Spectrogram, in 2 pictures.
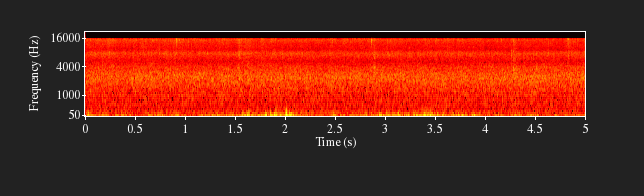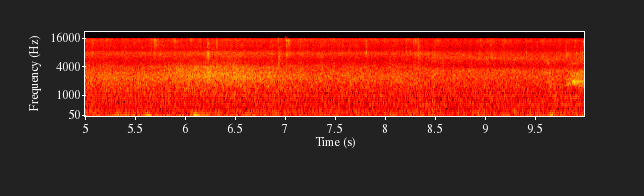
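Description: Heavy rain falling steadily, a constant hiss with faint scattered drips. A low thump about two seconds in.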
